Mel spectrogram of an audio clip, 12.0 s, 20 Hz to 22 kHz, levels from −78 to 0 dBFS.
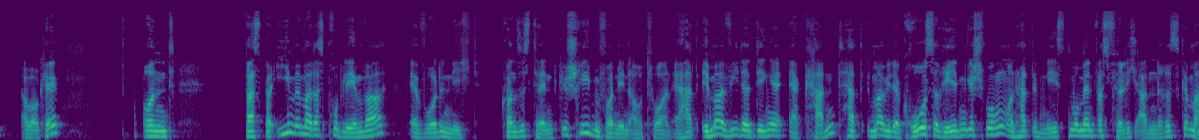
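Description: No technical faults can be heard anywhere in the speech; the signal stays continuous and steady throughout.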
